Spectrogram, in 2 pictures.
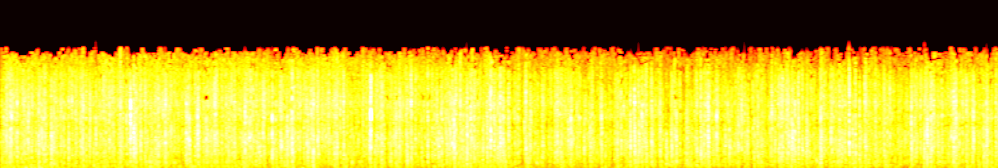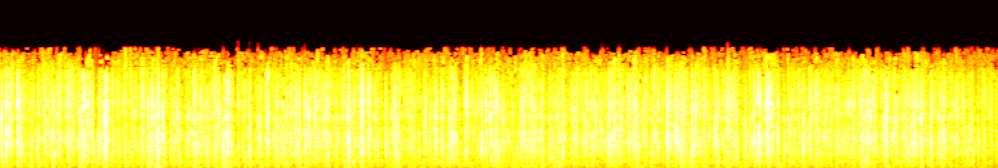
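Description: Rain beating on a glass window pane: a dense, steady patter of drops, with a steady low hum of several tones underneath.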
